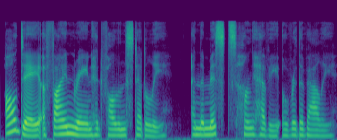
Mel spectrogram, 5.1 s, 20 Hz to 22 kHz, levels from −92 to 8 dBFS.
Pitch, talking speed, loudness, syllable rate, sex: 175 Hz, 190 wpm, -19 LUFS, 4.8 syllables/s, female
